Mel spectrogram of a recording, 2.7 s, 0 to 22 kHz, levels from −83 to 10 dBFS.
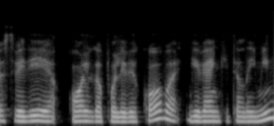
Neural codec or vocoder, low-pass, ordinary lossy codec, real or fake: none; 7.2 kHz; Opus, 32 kbps; real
